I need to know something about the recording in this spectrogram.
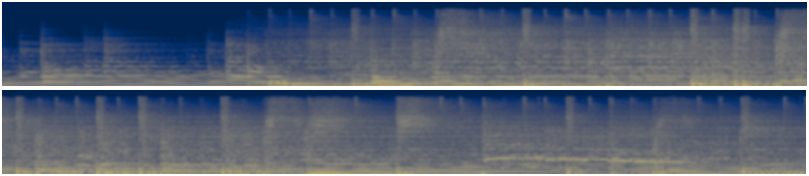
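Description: A pop song plays steadily at full volume, with sustained chorused guitar and dense harmonic layers over a steady beat, opening with a brief quieter start before the full band comes in. No talking.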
